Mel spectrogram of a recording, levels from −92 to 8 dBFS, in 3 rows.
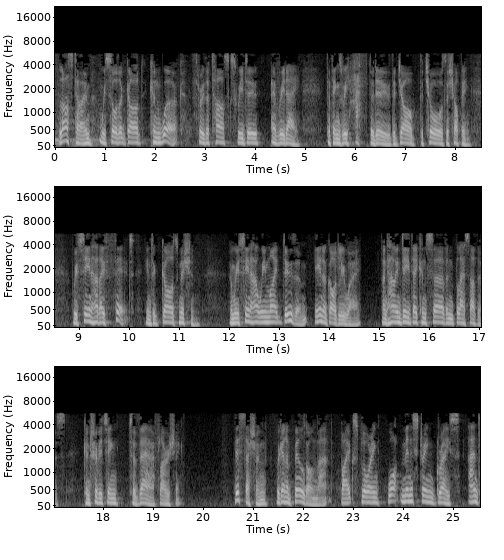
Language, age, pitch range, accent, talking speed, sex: English, 50-69, 105-140 Hz, British, 175 wpm, male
